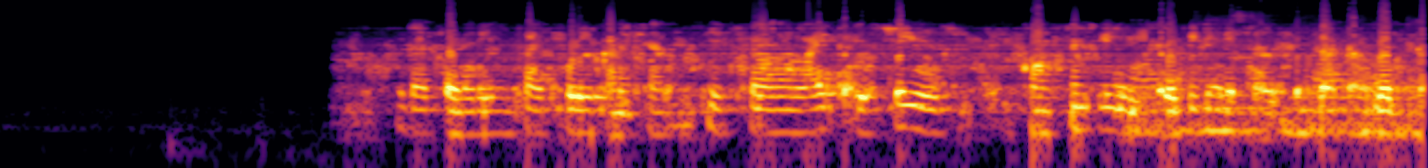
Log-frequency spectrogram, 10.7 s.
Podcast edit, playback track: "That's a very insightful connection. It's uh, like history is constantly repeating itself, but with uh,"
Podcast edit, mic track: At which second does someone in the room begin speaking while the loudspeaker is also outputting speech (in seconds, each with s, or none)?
8.5 s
